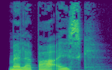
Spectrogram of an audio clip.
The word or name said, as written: malabarisk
